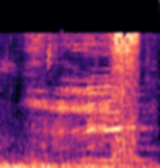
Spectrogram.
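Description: A cow lows steadily outdoors on a rain-flooded farm, one long drawn-out moo filling the moment, close and loud, with no voices.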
